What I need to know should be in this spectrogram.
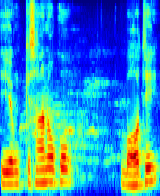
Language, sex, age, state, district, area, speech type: Hindi, male, 30-45, Rajasthan, Bharatpur, rural, spontaneous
